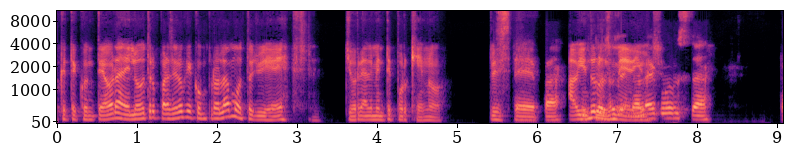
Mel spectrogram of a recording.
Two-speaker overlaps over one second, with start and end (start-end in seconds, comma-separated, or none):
6.4-7.6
